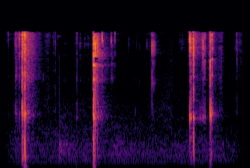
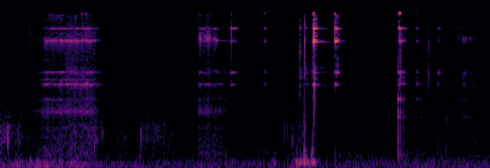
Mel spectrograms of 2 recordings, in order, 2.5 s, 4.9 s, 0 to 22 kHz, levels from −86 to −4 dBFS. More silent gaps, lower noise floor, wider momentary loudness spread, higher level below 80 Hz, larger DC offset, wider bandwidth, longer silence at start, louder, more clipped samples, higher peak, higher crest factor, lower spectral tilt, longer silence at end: neither; second, -59 dBFS vs -73 dBFS; second, 20 LU vs 23 LU; about the same, -72 dBFS vs -70 dBFS; neither; second, 11.5 kHz vs 17 kHz; first, 0.15 s vs 0 s; first, -25 LUFS vs -38 LUFS; neither; first, 0 dBFS vs -16 dBFS; about the same, 30 dB vs 30 dB; second, 2 dB/octave vs 0.5 dB/octave; about the same, 0.35 s vs 0.25 s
